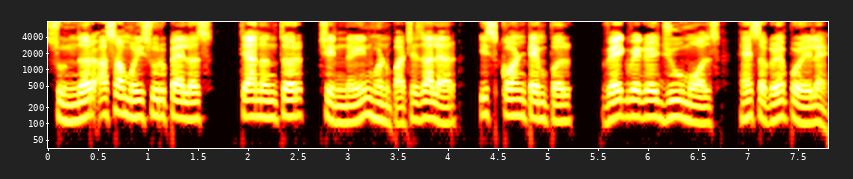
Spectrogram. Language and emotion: Goan Konkani, neutral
